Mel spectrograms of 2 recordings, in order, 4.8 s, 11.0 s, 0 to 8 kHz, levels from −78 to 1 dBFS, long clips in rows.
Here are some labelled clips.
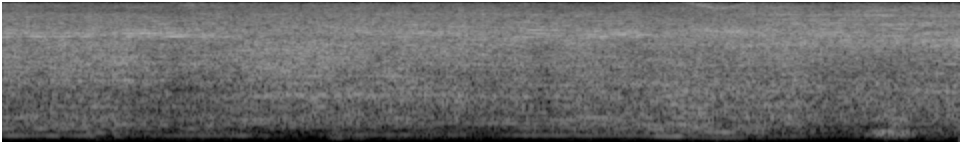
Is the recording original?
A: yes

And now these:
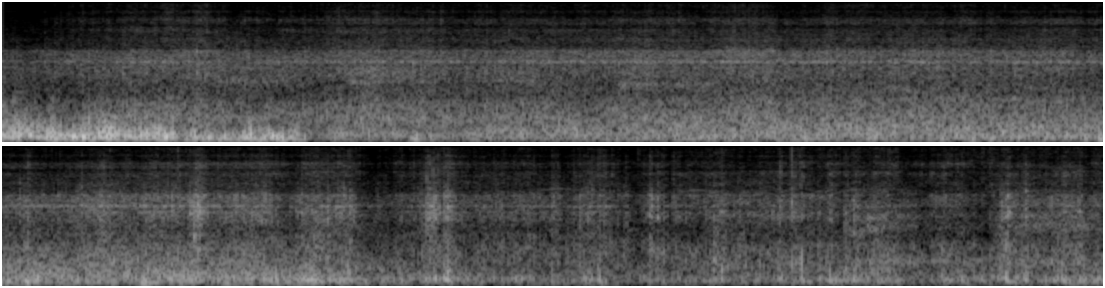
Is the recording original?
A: yes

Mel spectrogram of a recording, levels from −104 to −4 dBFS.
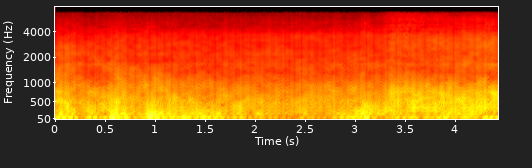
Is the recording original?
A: no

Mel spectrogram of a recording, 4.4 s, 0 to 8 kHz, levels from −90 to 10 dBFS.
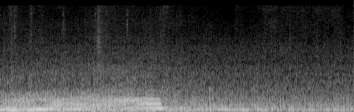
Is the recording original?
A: no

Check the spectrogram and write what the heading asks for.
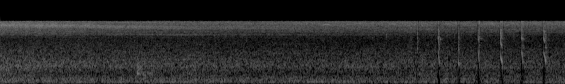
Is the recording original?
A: yes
